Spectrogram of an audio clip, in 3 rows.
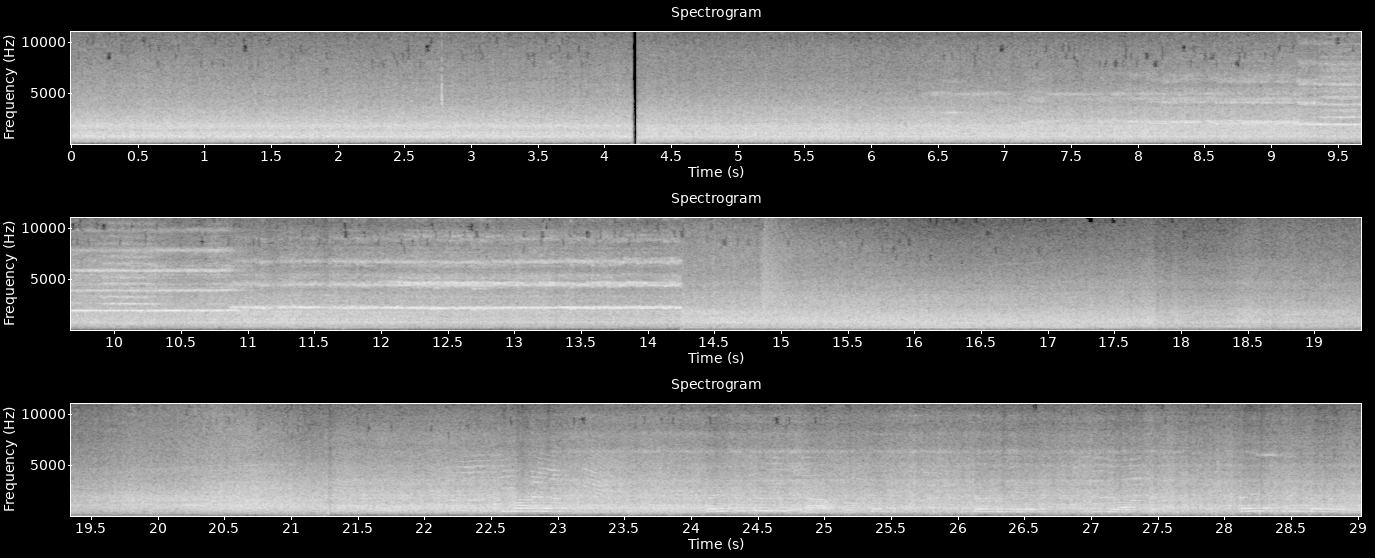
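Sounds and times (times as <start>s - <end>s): high brake squeal: 6.4s - 14.3s.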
